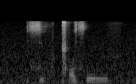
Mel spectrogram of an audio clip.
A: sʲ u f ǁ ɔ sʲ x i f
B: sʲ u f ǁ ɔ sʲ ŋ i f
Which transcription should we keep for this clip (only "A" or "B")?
B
